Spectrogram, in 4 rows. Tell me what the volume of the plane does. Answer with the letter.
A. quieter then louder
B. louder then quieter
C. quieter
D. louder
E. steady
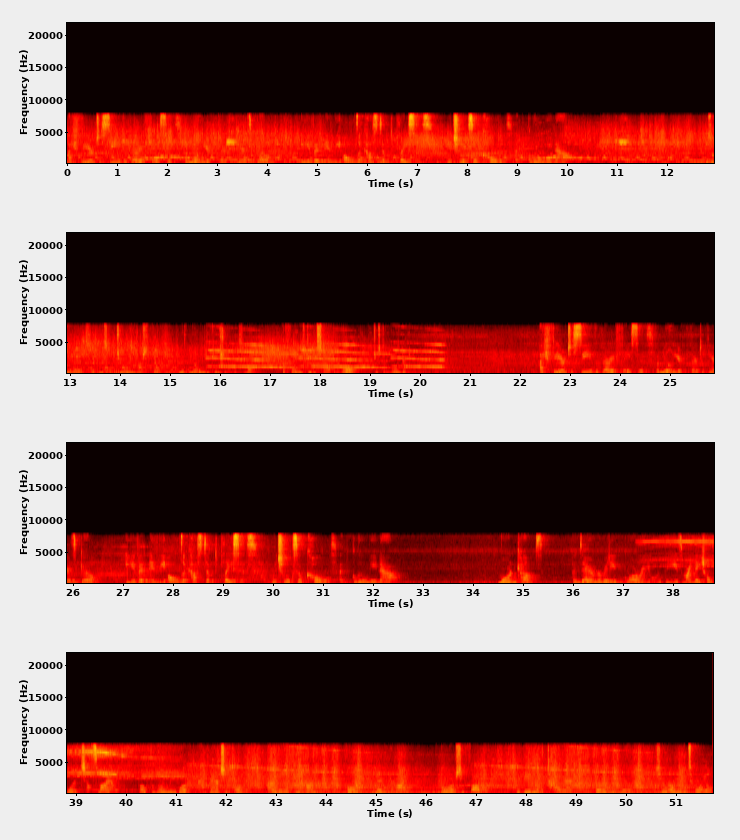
D.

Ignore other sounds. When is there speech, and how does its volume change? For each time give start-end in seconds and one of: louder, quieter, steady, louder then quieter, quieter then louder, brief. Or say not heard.
0.0-10.3 steady
12.7-19.9 steady
22.4-32.8 steady
34.5-35.4 brief
36.0-51.6 steady.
